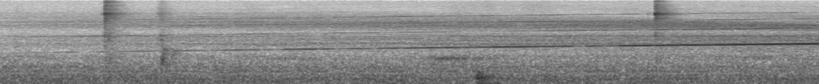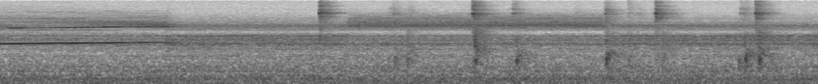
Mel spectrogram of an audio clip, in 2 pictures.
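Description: Jet aircraft engine in a retro video game, a steady rising whine that swells and fades over several seconds, with faint clicks and a low background hum.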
